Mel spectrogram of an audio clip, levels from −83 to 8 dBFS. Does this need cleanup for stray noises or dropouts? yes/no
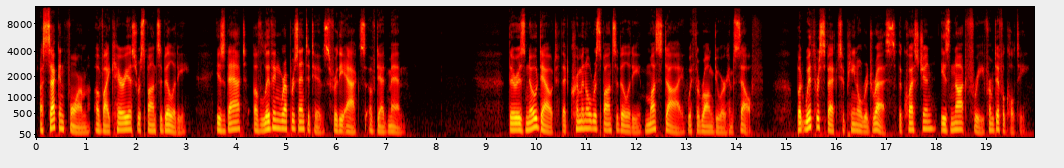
no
